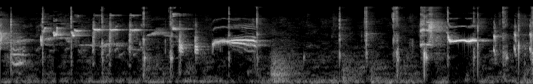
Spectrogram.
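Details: Javan pied starling summoning a rival: clear high whistles and squeaky chips, a short buzzy squawk, then more ringing whistled notes amid sharp clicks.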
